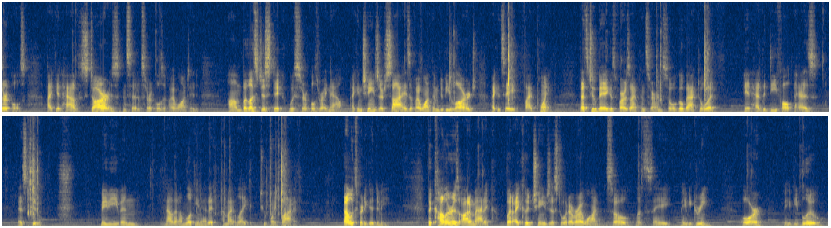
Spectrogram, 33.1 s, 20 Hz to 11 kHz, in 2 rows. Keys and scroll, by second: 9.1 5, 10.2 Return, 13.2 3, 17.2 Return, 20.9 Left, 21.6-22.6 typing.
